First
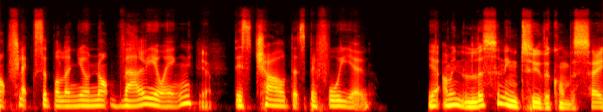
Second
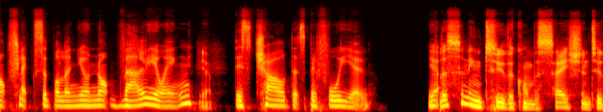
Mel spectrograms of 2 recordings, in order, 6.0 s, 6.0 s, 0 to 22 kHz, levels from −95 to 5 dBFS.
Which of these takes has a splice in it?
second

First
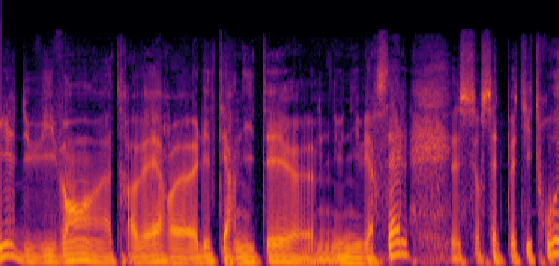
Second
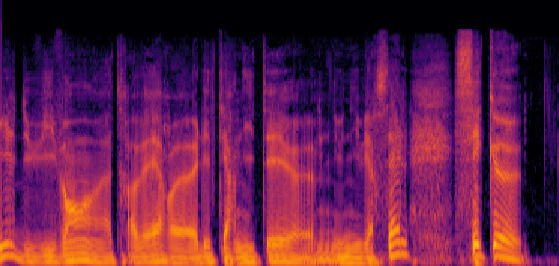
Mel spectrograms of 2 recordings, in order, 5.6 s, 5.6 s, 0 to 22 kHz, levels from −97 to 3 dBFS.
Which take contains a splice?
first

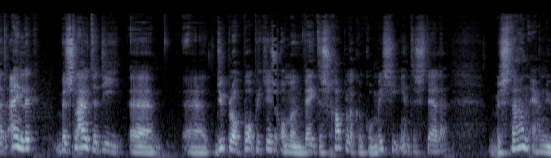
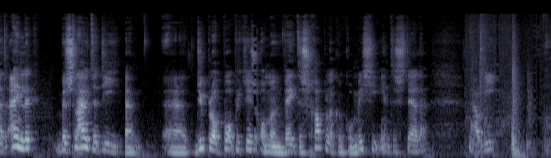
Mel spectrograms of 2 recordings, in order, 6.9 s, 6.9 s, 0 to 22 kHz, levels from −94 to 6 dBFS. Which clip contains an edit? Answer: second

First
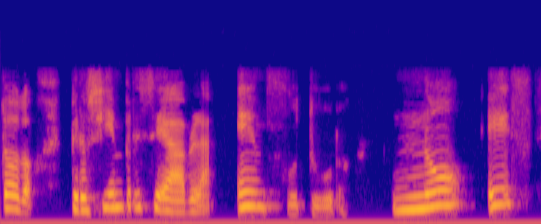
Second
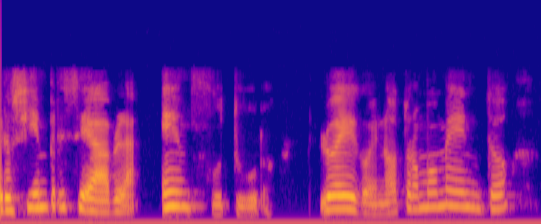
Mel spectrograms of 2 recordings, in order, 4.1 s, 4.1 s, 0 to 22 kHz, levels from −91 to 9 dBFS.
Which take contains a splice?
second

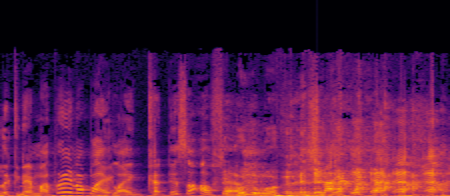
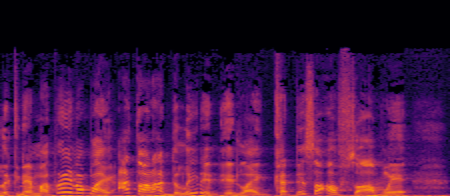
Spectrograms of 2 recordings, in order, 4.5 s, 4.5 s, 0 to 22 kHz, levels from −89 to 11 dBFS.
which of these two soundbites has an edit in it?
first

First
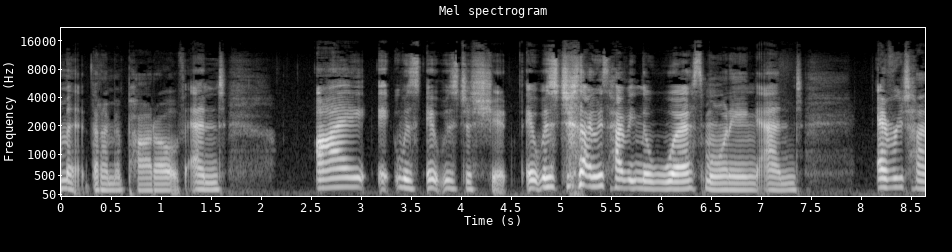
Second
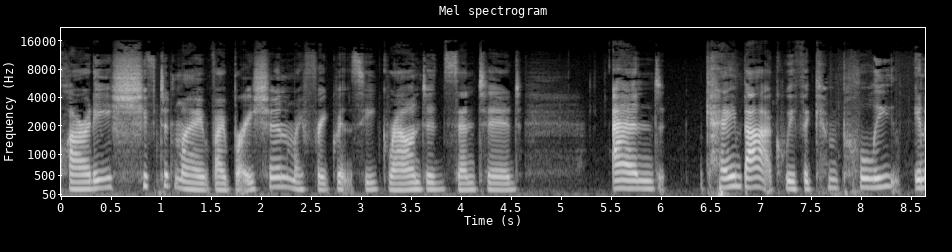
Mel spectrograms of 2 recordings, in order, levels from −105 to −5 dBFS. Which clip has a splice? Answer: first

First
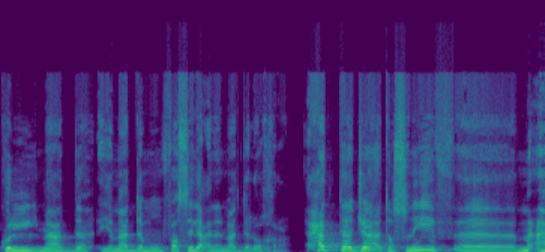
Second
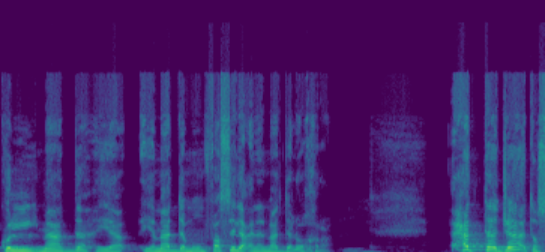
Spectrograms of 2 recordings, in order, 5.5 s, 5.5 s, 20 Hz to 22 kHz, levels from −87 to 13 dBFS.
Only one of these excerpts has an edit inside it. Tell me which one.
first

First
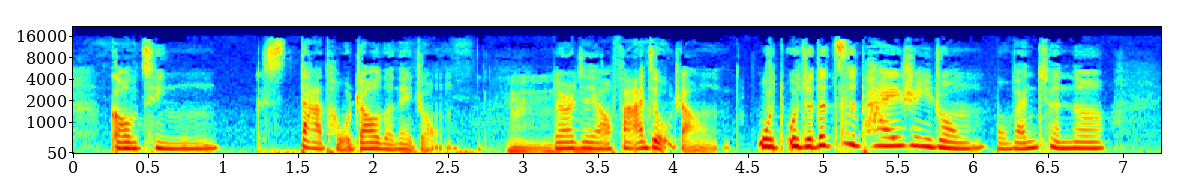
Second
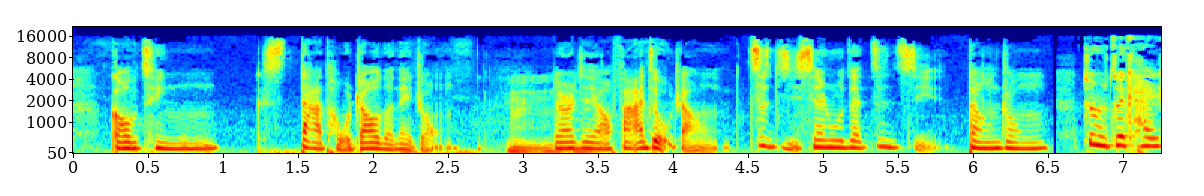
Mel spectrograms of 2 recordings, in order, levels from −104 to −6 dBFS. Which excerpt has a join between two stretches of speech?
second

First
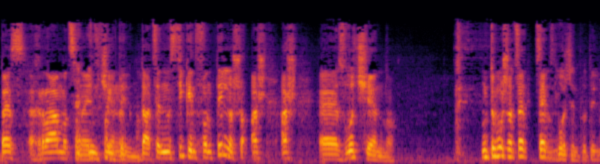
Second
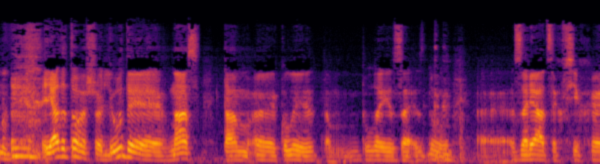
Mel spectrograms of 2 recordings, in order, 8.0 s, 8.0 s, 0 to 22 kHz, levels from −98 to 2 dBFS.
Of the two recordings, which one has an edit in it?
first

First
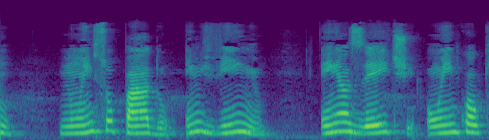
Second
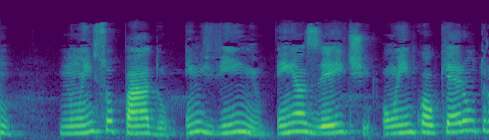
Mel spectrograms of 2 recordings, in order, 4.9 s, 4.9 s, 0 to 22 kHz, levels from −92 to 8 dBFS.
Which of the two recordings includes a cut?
second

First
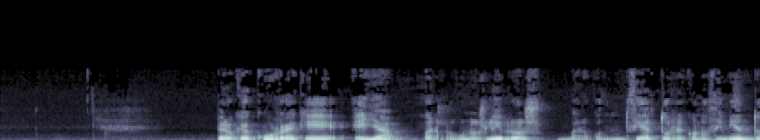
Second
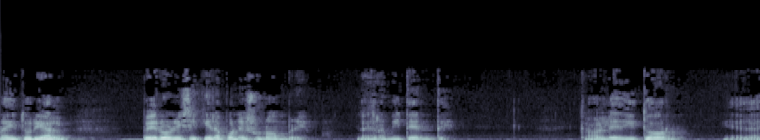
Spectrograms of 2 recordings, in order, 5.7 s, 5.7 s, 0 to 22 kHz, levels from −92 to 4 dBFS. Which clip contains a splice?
first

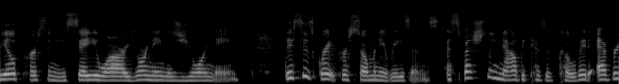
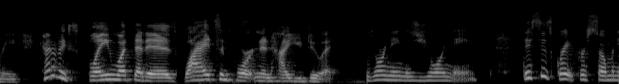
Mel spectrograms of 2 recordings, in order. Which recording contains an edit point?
second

